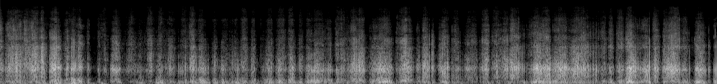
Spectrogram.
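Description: A small, rigid, rectangular green box, likely hollow cardboard, is held in both hands close to the mic and scratched and tapped with long manicured nails and fingertips. It makes a rapid, continuous run of dry scratches and light taps with a papery midrange tone centered around 700 Hz, some hollow low thumps, and very little high end.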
